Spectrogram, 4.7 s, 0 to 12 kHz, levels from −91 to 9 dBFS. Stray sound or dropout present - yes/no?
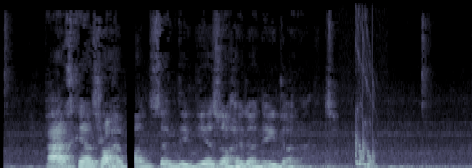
yes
